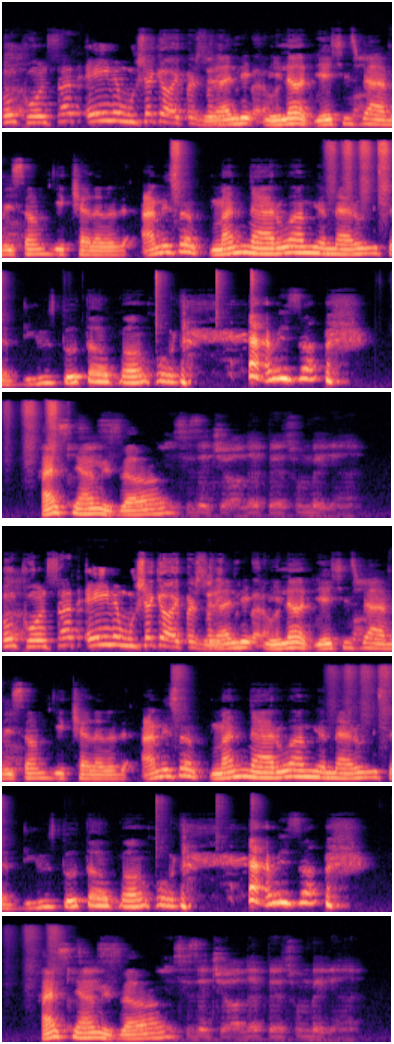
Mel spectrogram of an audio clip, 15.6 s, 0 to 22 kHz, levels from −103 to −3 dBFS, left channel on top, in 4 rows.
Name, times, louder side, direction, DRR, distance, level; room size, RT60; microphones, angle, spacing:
voice 1, 0.0-2.7, right 4 dB, 85° right, 0.7 m, -27 dB
voice 2, 1.9-11.4 12.1-13.4, left 1 dB, 10° left, 0.5 m, -23 dB
voice 3, 3.0-4.1 12.3-12.8 13.2-15.2, right 2 dB, 35° right, 3.1 m, -44 dB
sound 1, 5.6-5.7 7.1-7.8 9.3-9.4 9.9-10.0 10.3-10.4 11.7-12.4, left 13 dB, 60° left, 0.9 m, -32 dB
17.5 x 6.5 x 2.5 m
head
